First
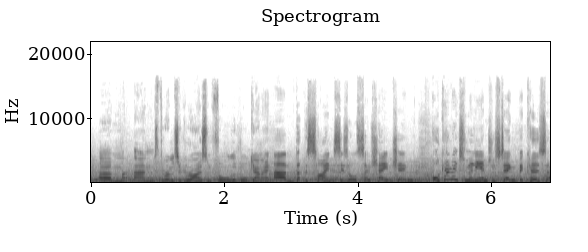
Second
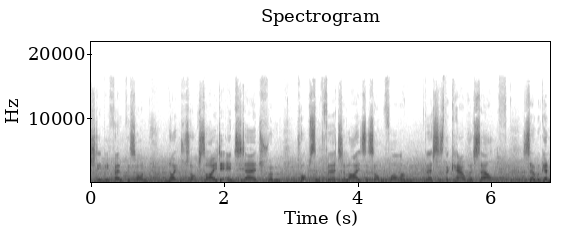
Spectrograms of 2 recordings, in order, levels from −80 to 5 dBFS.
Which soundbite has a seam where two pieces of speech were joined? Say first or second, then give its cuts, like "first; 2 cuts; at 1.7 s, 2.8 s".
first; 2 cuts; at 2.7 s, 5.1 s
